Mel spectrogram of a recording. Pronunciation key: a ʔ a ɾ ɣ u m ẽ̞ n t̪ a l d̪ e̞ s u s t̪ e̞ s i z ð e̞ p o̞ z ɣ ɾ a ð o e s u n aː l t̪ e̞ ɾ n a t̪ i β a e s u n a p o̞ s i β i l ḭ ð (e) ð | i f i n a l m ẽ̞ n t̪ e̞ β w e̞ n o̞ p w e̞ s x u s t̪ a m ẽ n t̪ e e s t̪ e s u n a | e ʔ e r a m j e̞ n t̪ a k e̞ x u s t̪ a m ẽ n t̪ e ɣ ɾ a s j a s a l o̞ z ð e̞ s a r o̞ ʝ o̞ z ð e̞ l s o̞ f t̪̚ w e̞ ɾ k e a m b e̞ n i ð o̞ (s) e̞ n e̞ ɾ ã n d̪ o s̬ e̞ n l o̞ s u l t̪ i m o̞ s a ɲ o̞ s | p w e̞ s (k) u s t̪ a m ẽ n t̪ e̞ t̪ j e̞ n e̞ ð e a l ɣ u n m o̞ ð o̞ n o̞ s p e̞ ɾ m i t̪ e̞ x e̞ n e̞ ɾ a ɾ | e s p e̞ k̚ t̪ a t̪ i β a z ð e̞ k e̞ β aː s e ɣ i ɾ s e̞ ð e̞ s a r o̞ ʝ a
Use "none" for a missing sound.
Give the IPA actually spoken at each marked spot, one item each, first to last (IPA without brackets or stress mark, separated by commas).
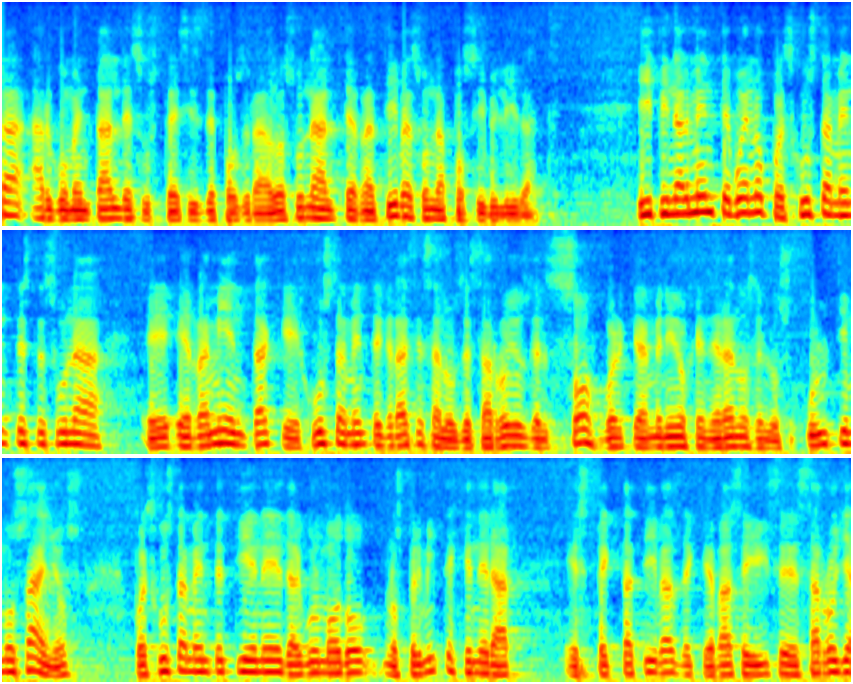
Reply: a, x, x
